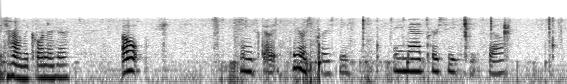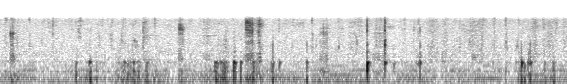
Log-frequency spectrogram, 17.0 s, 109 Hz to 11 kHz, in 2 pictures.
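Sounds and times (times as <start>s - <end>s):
cat snorting through its nose: 7.8s - 17.0s.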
